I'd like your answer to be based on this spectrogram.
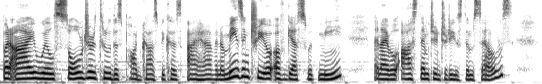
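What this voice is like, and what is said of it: Hoarse, nearly lost voice. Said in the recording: “my voice is very much gone”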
